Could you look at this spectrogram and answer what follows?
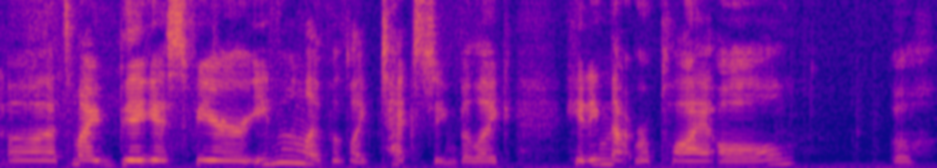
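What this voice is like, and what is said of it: Hoarse, raspy voice. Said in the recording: “I sound like a chain smoker. Allergies.”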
